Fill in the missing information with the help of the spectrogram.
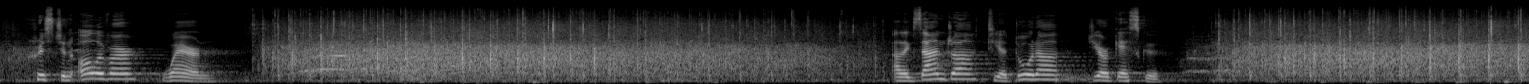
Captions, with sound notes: Christian-Oliver Werne. (AUDIENCE APPLAUDING) Alexandra-Teodora Georgescu. (AUDIENCE APPLAUDING)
